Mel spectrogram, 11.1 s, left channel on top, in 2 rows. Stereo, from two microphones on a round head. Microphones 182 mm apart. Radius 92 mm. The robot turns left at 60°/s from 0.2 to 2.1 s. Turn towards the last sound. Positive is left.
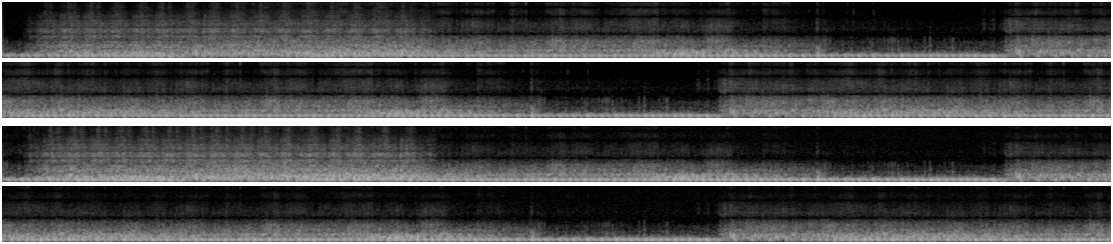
turn(degrees=135)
